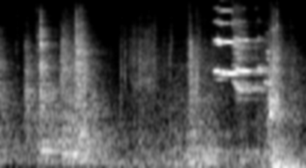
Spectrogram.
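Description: A garage door being opened to reveal an old tomato-red Volkswagen bus: a broad scraping rumble with a couple of bright, high squeaks partway through, and no talk.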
